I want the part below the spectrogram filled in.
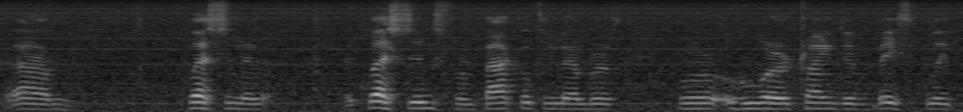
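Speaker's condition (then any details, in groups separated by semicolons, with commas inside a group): Cerebral palsy; diagnosed in infancy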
